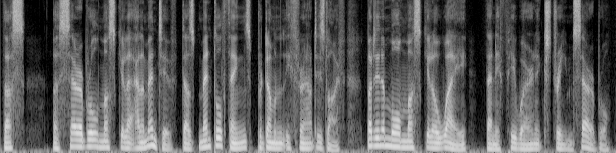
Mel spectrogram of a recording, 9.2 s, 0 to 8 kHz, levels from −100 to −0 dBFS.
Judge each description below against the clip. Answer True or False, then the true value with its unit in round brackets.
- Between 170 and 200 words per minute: False (160 wpm)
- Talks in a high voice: False (105 Hz)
